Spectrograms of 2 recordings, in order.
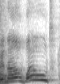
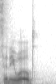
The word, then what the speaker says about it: Cineworld: considers it to be Cineworld. And actually, I will say, in their defence, not the only one. Some other people pronounce it Cineworld.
